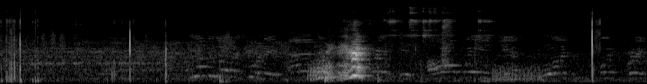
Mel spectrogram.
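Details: A dog's first bark, a single brief rough burst midway, set among low speech and a few sharp clicks in a quiet room.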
